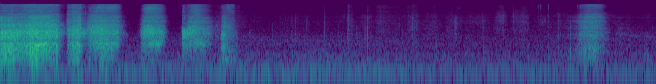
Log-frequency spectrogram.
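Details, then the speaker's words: Sniffly person sneezing, then blowing their nose into a tissue: a burst of loud sneezes and nose-blowing, then quiet sniffles and one more blow; sneezing. "see still sniffly it's always the same anyway there you go i blew my nose and the sneeze is finished love you all bye"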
